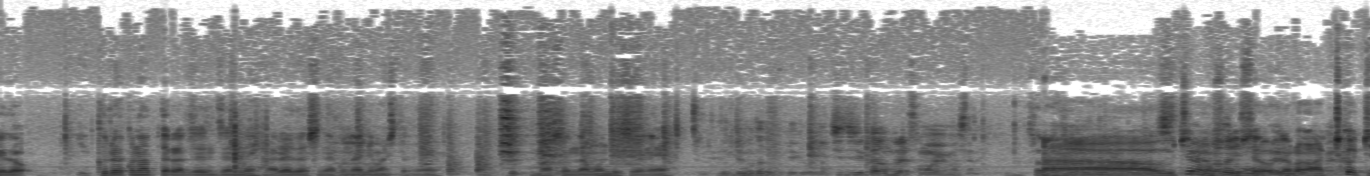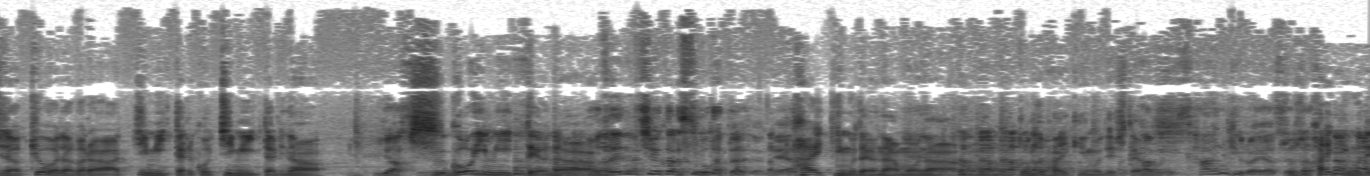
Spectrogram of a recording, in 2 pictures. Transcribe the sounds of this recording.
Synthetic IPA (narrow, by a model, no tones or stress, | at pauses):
ed̪o̞̰ | kɯ̟ɾɯakɯ̟nat̪ːaɾazẽ̞nd͡zẽ̞nːe̞a̰ɾad̪aɕinakɯ̟naɾʲimaɕi̥t̪a̰ne | maːsõ̞nːamond̪e̞sɨjo̞̰ne̞ | it͡ɕiʑɨːkãŋɡɯɾaisamaimaɕt̪anaː | ɯ̟t͡ɕiɾomosooːd̪esɨjo̞nakaaat͡ɕːɕi̥ko̞t̚t͡ɕːinakʲo̞ːβad̪akaɾaːt͡ɕt͡ɕːimʲiːt̪ːaɾiko̞t͡ɕt͡ɕːimʲiːt̪ːaɾʲina | ssɨɡo̞imʲiːt̪ːajo̞nazẽɲt͡ɕɨːkaɾasɨɡokat̪ːahaikʲĩŋɡɯ̟d̪ajo̞namo̞ːnaoːhot̪ond̪o̞ɦaikʲĩŋɡɯ̟d̪e̞ɕi̥t̪ajo | ãŋkʲiɾoajaoːsohaikʲĩŋɡɯd̪e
